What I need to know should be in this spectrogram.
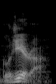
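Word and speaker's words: ゴジラ: said in the movie it uses the Japanese pronunciation Gojira and ma man man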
